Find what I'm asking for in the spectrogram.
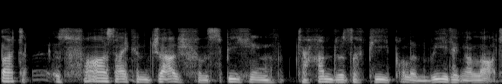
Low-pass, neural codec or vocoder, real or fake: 5.4 kHz; codec, 44.1 kHz, 7.8 kbps, Pupu-Codec; fake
